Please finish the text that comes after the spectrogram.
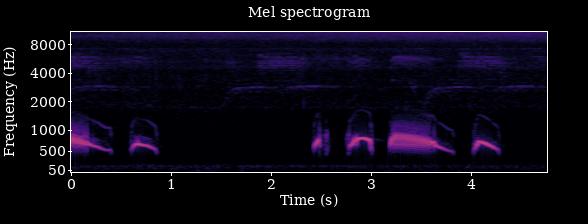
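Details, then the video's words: Local spotted dove calling eagerly, recorded for luring doves into traps: a phrase ends with a falling coo, then after a gap a new one sounds, with short note, coo, drawn-out sliding coo and final downward coo; faint background hum. "Tekukur lokal gacor , cocok untuk pancingan"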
